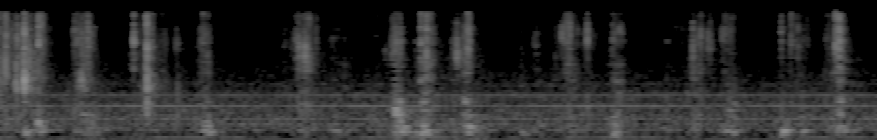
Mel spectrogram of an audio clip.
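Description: A white plastic knife, then a white plastic fork, scrapes and presses into red bead-filled floam slime. Quiet, bright crunchy crackles come in short bursts spread across the clip, each dying away almost at once, with little low end.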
